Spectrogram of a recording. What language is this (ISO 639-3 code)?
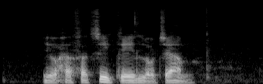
ina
